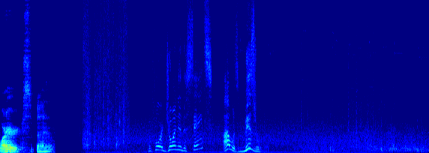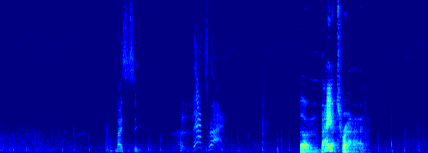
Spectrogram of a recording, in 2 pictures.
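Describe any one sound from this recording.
A middle-aged man talks into a close microphone with animation.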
